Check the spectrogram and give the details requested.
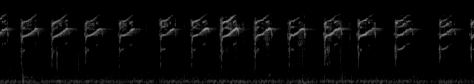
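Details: Munia chicks on a bird farm chirping in quick high squeaky notes, each rising sharply, about three a second, a little quieter with faint low background hum.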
